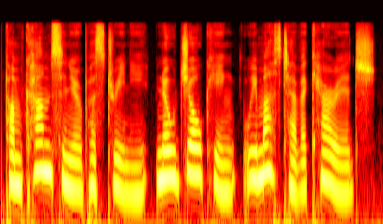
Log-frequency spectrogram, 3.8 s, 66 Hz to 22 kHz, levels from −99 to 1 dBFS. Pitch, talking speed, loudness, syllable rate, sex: 195 Hz, 170 wpm, -17 LUFS, 4.7 syllables/s, female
